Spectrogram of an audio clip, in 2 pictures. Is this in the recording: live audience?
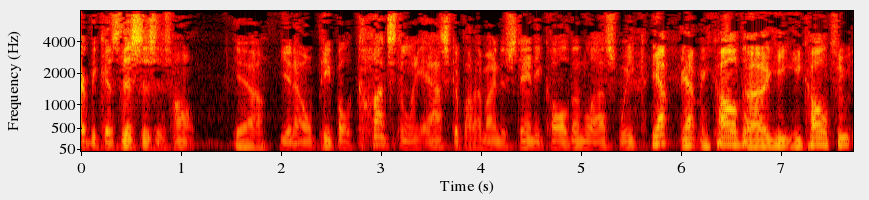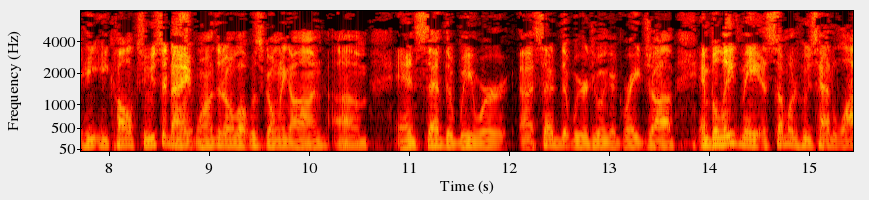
no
